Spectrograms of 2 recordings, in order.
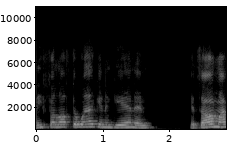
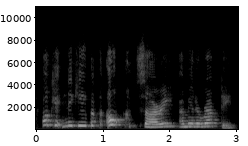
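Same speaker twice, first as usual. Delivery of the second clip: much higher, flustered retold voice; startled interruption; 7 semitones higher than usual. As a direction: act as if walking in on something. Walks in on them, apologizes.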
